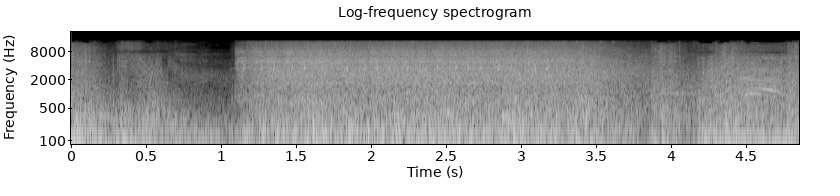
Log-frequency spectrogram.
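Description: An electric blast crackles and roars.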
